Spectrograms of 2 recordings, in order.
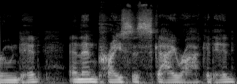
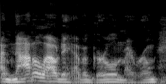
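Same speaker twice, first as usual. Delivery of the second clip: normal talking voice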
